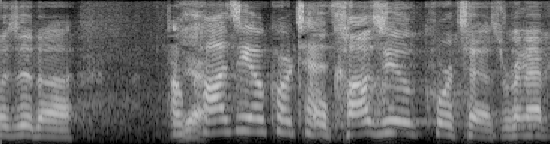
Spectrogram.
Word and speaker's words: Ocasio-Cortez: I can't pronounce her last name. How is it? Ocasio-Cortez.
